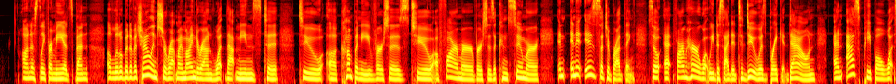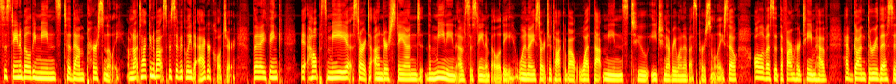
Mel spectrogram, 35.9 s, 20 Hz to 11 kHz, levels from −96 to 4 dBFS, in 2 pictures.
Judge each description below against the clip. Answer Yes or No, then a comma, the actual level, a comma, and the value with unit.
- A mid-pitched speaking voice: Yes, medium, 170 Hz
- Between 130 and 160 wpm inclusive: No, average, 185 wpm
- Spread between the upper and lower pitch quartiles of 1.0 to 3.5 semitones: No, average, 3.9 semitones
